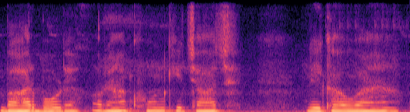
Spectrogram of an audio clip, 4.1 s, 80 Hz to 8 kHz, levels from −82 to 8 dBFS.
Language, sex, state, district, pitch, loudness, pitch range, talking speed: Hindi, female, Uttar Pradesh, Shamli, 205 Hz, -13 LUFS, 200-210 Hz, 160 wpm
